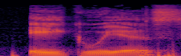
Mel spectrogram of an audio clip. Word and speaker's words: Aqueous: for anybody not familiar with the band it's pronounced aqueous that's right people know so tell me a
